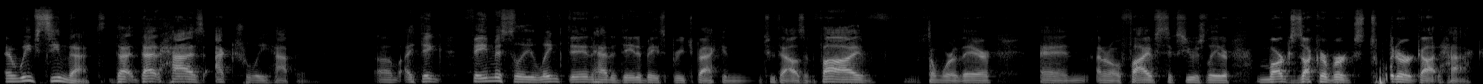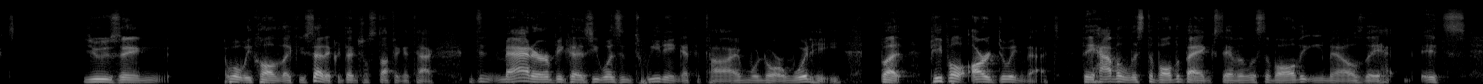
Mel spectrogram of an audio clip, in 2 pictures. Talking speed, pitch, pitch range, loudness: 170 wpm, 110 Hz, 95-120 Hz, -35 LUFS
